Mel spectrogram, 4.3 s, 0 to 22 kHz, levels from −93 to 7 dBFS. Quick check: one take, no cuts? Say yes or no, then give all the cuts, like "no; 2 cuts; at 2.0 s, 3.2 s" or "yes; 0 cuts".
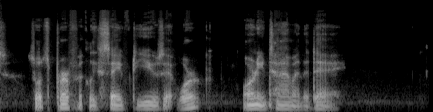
no; 1 cut; at 2.4 s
